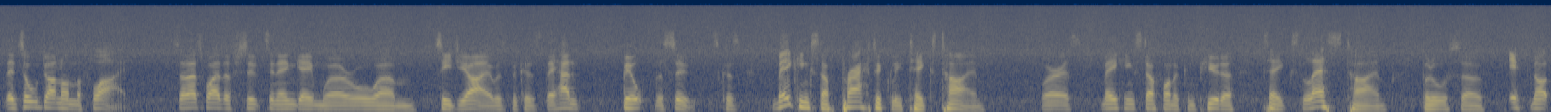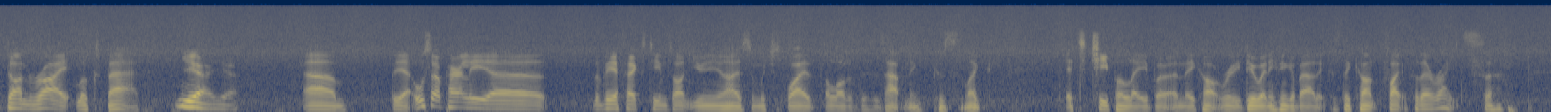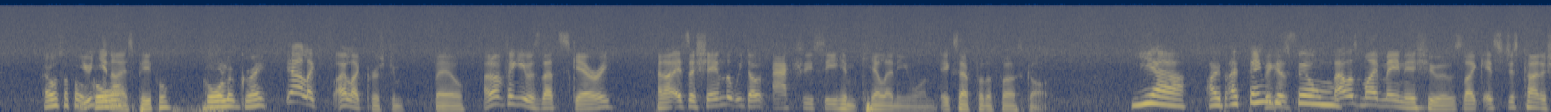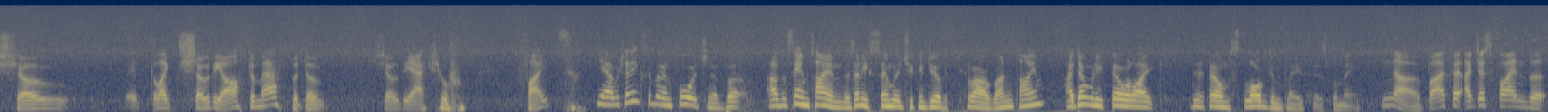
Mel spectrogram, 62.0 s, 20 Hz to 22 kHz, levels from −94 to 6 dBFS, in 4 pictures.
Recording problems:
high frequencies cut off; noticeable; nothing above 8 kHz
hiss; noticeable; throughout; 10 dB below the speech

